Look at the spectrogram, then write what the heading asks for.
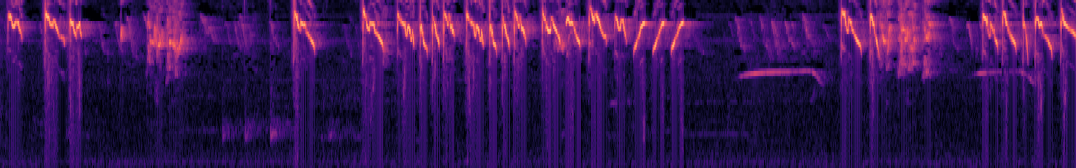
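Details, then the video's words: White-eye in high emotion, a lure for other white-eyes to sing along: long, lively series of shrill, rapidly repeated down-slurred notes in several bursts, with a couple of thin sustained whistles in a lull. "Pleci Mental baja EMOSI Tinggi ampuh mancing semua pleci segera gacor buka paruh"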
